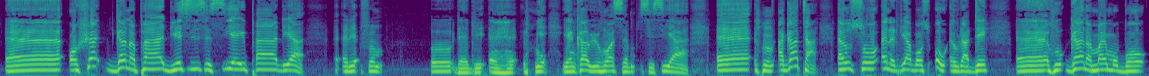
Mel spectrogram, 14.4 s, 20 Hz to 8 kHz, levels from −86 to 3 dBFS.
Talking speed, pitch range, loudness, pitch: 130 wpm, 145-190 Hz, -17 LUFS, 170 Hz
